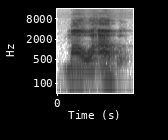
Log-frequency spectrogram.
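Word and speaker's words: מואב: Right here, how do you say Moab in Hebrew? Mawa'aba.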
